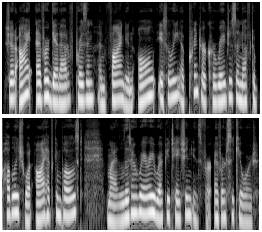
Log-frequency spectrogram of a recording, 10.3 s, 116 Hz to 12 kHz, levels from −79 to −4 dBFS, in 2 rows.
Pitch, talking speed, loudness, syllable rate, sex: 205 Hz, 165 wpm, -17 LUFS, 5.3 syllables/s, female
